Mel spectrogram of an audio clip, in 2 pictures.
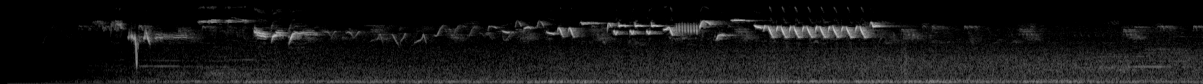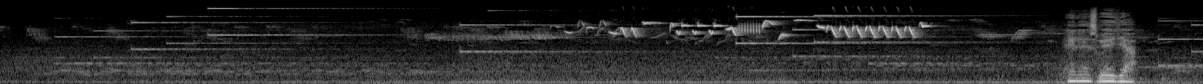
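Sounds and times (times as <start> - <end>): faint steady background noise: 0.4 - 24.0
birds chirping and whistling: 1.0 - 3.2, 12.6 - 24.0
bird trilling: 12.7 - 24.0.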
